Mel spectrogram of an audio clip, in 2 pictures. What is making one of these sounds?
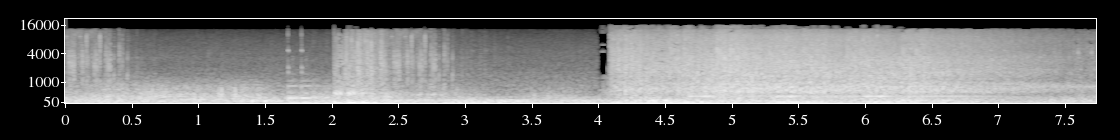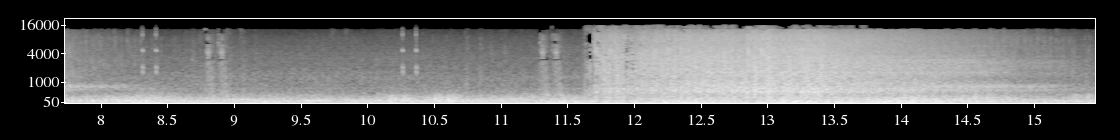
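Towers fire at swarming creatures with rapid zapping and crackling bursts.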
